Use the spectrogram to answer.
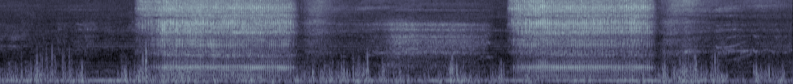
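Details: Two loud, long rattling snores with a low fluttering buzz on each inward breath over a steady background hum: snoring.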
